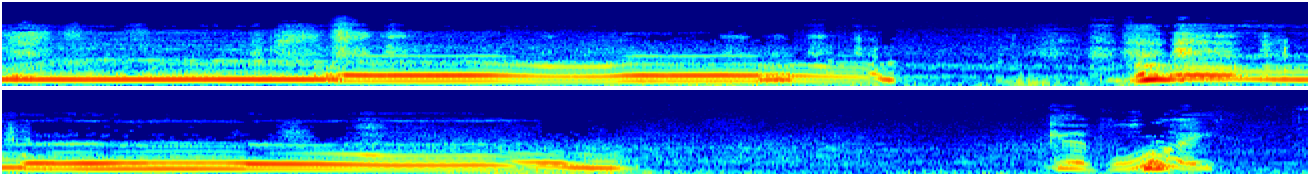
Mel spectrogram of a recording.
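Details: A pet dog howling along with a passing fire truck siren: long sustained tonal howls with harmonics, each lasting about two to four seconds and slowly falling at the end, then a short wavering whine near the close.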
